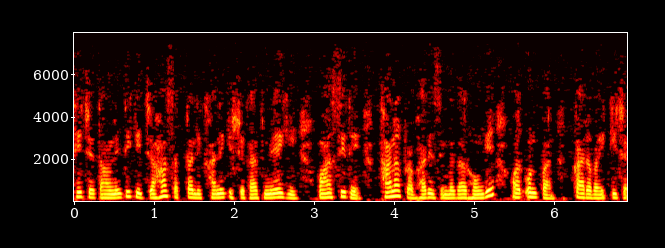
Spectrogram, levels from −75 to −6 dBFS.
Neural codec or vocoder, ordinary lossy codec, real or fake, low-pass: none; none; real; none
